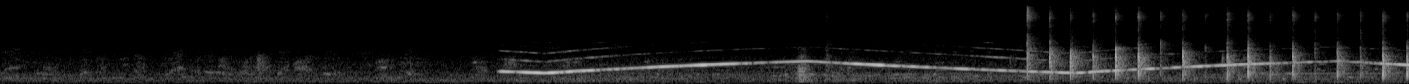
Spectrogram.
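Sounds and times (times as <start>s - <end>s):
siren-like wail: 5.0s - 14.0s
quick regular clapping: 10.2s - 14.0s.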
